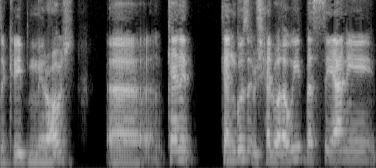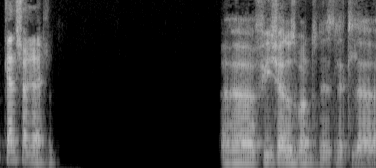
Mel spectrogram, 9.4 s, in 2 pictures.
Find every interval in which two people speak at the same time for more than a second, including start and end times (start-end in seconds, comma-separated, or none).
none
